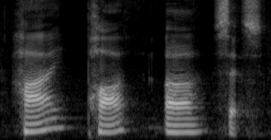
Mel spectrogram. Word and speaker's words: hypothesis: hear it effectively so we remember from last week that when we have a word that has more than one vowel sound we break it into syllables so in this case hypothesis has four vowel sounds hi pathi sis so one of those is going to get the accent which means we're going to say it louder than the other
